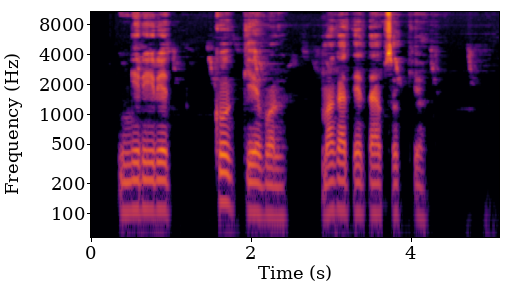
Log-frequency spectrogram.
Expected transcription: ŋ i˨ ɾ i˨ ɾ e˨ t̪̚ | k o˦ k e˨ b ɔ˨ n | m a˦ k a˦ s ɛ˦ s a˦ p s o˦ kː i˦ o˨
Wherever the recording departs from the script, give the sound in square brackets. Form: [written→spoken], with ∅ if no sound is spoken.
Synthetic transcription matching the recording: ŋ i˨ ɾ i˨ ɾ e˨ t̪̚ | k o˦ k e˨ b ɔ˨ n | m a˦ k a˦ [s→t] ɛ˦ [s→t] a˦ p s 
